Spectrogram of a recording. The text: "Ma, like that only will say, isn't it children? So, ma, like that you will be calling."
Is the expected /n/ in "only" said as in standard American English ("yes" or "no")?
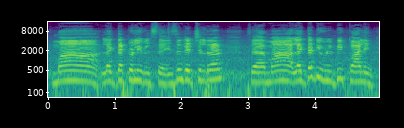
no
